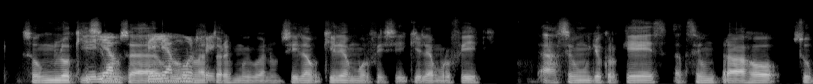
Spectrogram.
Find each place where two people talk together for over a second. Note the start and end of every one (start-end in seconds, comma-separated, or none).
0.7-2.3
